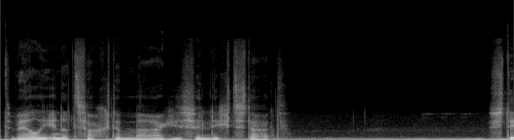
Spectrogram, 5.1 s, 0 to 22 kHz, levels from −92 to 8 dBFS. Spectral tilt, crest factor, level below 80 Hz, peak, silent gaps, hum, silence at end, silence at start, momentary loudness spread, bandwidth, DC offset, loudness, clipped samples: -8 dB/octave; 18 dB; -30 dBFS; -6 dBFS; none; none; 0 s; 0 s; 24 LU; 10.5 kHz; under 0.1%; -24 LUFS; under 0.1%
